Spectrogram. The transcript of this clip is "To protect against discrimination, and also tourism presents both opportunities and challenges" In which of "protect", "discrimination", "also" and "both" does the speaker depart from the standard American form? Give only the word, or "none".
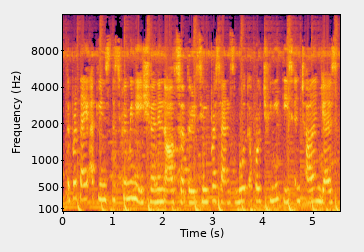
both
